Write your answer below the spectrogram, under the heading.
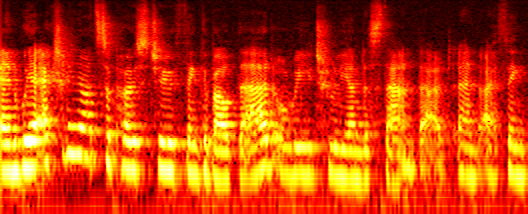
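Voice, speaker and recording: A woman speaks with a non-native accent. Noticeable background noise and audible room echo come through. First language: not English. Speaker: spiritual video blogger. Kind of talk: personal reflection monologue. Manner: casual.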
